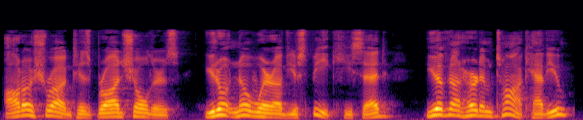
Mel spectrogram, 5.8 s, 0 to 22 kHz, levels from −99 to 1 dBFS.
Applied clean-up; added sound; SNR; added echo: none; none; none; none.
